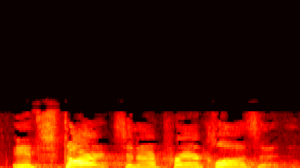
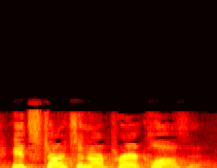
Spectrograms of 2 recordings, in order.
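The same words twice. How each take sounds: First: Slow, with STARTS drawn out and hit hard; stress on STARTS. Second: Said in the usual way. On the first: Real, not acted. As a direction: lean heavily on "starts" and slow the line down. Repeats it slowly for emphasis.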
